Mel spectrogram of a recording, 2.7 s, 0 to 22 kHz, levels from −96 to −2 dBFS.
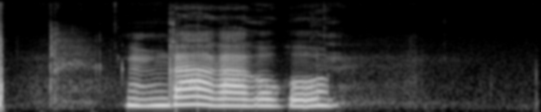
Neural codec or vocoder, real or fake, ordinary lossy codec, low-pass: vocoder, 44.1 kHz, 128 mel bands every 256 samples, BigVGAN v2; fake; none; 19.8 kHz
